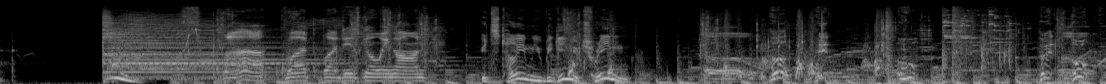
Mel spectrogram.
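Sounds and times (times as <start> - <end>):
background music: 1.0 - 11.0.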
